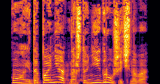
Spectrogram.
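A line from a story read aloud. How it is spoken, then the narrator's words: Snapping retort. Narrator (Russian): огрызнулась Агата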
